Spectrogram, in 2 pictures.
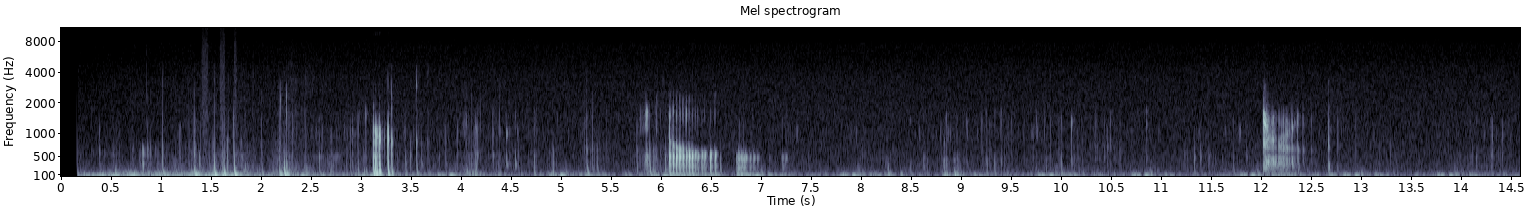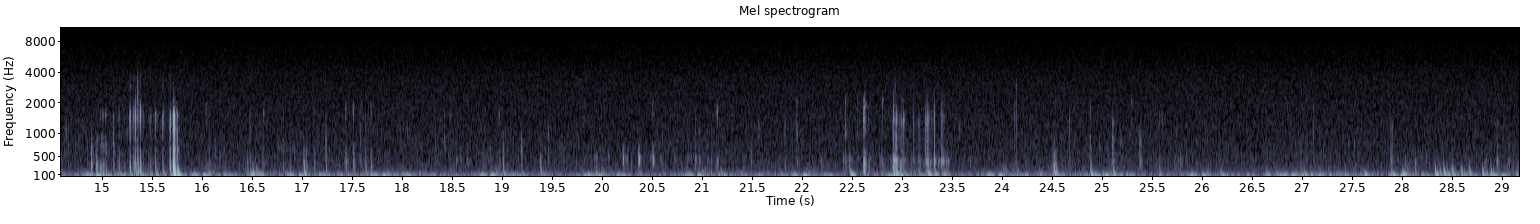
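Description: Low rumbling gurgles with several louder squeaky gurgles, typical of an adult stomach growling.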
